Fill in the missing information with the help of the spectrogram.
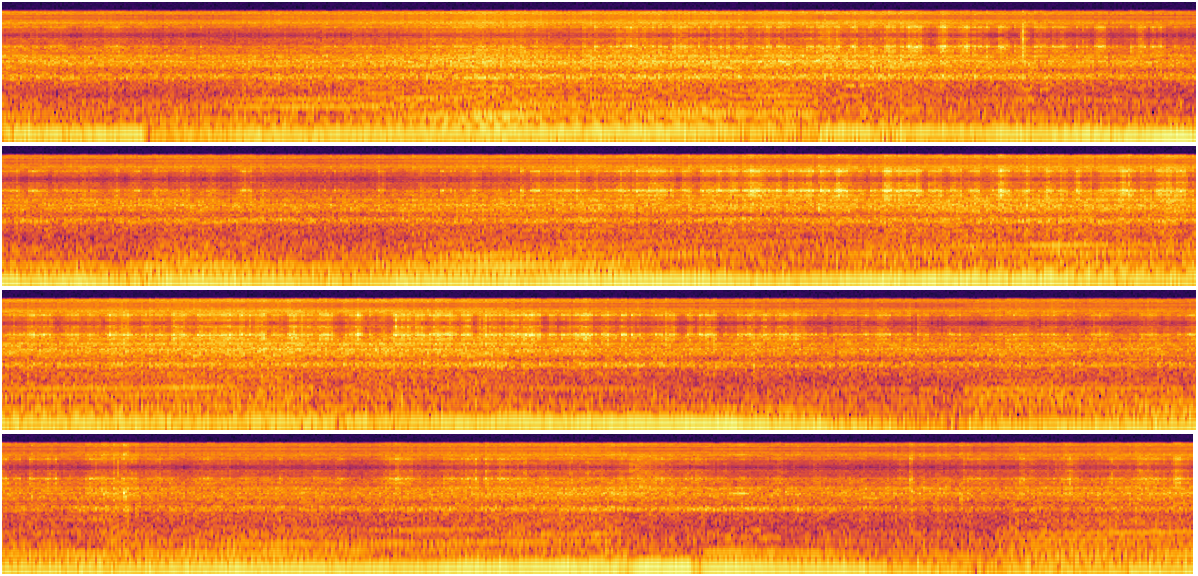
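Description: Subaru Impreza WRX STI's turbocharged flat-four engine heard from inside the cabin, running at part throttle. Its note sags in pitch about a quarter of the way in and again two-thirds in, then climbs near the end, over a steady hiss.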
